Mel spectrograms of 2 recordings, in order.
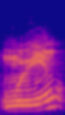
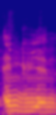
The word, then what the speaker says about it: Nguyen: Nguyen. On ne prononce pas le N. C'est comme Hélène, on ne prononce pas le H. On ne dit pas H Hélène.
